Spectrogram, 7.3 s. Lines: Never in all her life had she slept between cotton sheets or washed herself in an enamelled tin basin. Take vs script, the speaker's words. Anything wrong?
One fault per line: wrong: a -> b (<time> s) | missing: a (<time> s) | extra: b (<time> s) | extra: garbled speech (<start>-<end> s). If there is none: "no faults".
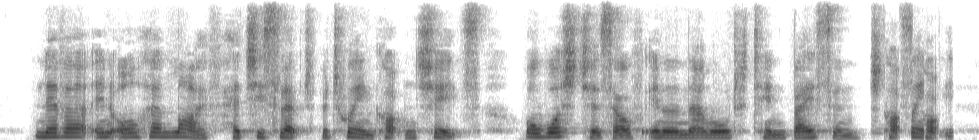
missing: an (5.0 s)
extra: garbled speech (6.5-7.2 s)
